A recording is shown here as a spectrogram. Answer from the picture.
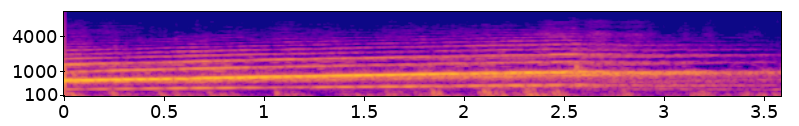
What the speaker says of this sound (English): The town siren had been triggered.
